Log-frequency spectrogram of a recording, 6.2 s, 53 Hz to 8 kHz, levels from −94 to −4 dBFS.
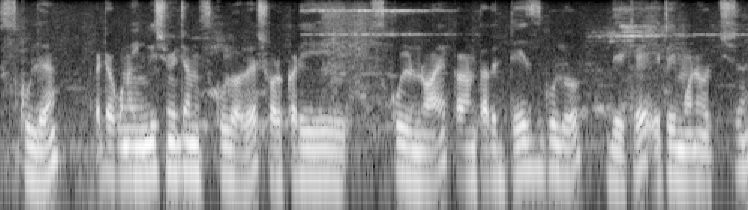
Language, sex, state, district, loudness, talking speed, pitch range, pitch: Bengali, male, West Bengal, Jalpaiguri, -17 LUFS, 185 wpm, 115-130 Hz, 120 Hz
